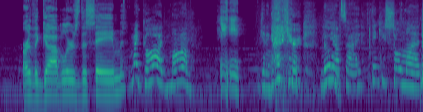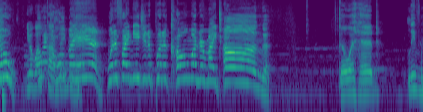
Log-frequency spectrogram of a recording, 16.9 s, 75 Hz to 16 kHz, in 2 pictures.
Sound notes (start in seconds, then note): 4.4 snickers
